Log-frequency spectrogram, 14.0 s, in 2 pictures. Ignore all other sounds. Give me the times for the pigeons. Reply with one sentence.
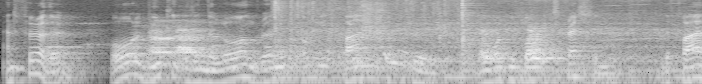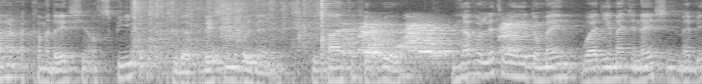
The pigeons can be heard from 2.7 to 4.7 s and from 8.3 to 10.3 s.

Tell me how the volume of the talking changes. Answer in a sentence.
The volume of the talking stays about the same.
